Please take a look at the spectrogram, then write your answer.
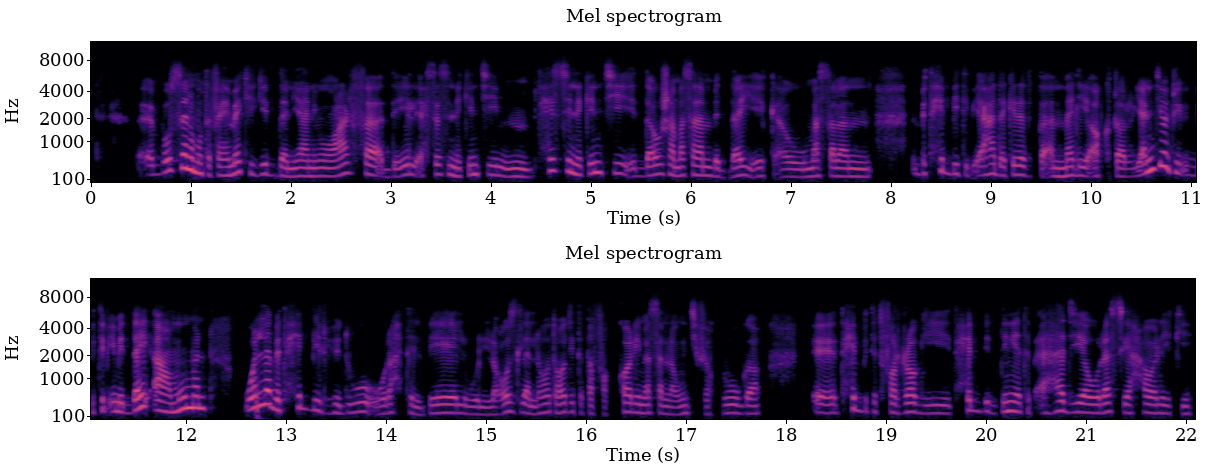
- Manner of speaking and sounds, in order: other background noise
- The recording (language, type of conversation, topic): Arabic, advice, إزاي أتعامل مع إحساس العزلة في الإجازات والمناسبات؟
